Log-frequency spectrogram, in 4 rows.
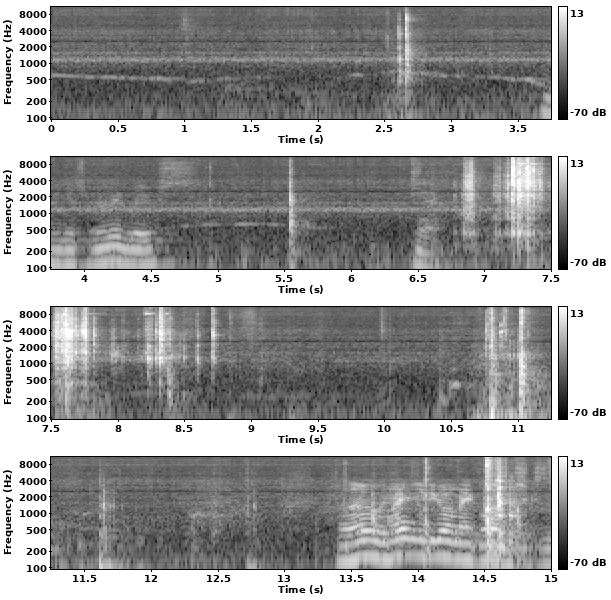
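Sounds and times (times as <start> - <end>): metal parts clinking: 6.8 - 8.8.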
